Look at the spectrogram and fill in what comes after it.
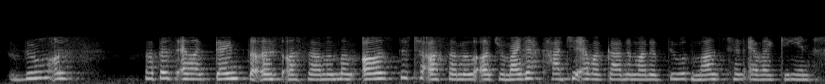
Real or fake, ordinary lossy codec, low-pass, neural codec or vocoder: fake; none; 3.6 kHz; codec, 16 kHz, 1.1 kbps, Voila-Tokenizer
